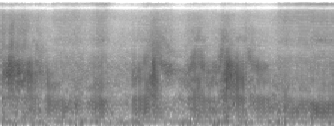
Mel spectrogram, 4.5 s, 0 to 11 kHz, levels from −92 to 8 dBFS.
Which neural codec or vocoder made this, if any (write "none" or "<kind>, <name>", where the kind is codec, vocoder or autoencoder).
vocoder, Vocos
